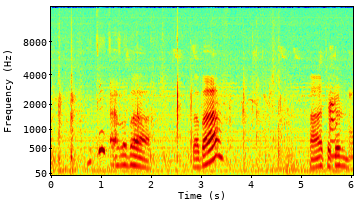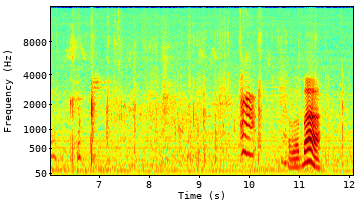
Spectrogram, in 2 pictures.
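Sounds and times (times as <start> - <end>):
baby cooing: 5.5 - 6.7, 9.8 - 10.2.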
